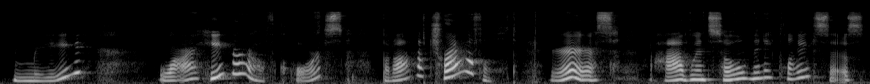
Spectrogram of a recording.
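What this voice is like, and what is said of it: Old woman speaking with an accent. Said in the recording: “The accent is stronger.”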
